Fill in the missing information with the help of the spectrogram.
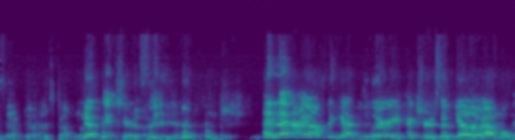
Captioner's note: laughs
